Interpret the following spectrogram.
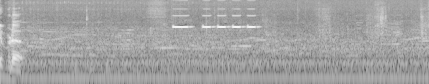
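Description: Car engine idling as a steady low hum heard inside the cabin, with a quick run of about five short, high electronic beeps near the middle.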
